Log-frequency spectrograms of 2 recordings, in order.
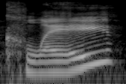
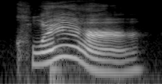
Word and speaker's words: Claire: And then I don't know why on the phone um on the phone people always like when I say my name they're always like Clay. I'm like no Claire.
